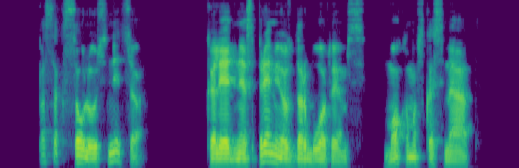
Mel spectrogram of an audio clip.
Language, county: Lithuanian, Šiauliai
